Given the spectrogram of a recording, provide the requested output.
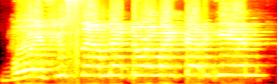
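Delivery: put-on old grandmother yelling; grandma yelling. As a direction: yell after the boy slamming the door. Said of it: "Grandma Sands yelling".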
